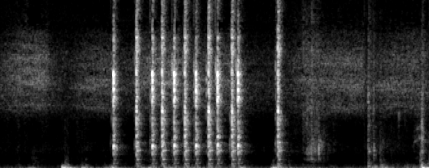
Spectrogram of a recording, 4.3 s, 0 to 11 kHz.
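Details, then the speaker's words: 1999 Kawasaki 900 STX jet ski after top-end piston replacement, on lead-acid battery: about ten quick dry clicks with no cranking; bad starter, engine to come back out. "I got a bad starter yeah I mean that sounds like flicking sound tells me um but the starter just seems to be uh not doing anything"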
